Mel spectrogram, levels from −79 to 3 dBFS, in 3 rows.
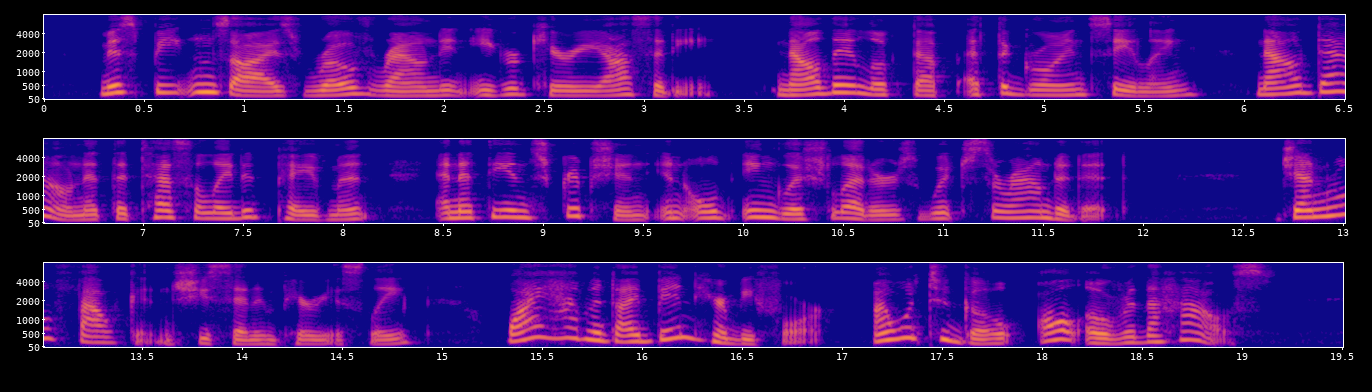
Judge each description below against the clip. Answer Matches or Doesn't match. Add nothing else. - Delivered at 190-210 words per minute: Doesn't match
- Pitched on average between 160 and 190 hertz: Doesn't match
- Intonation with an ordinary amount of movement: Doesn't match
